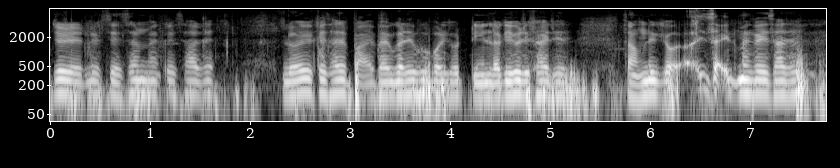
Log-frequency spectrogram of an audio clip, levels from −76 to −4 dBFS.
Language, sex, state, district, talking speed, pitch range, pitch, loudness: Hindi, male, Madhya Pradesh, Katni, 195 wpm, 115-125 Hz, 120 Hz, -16 LUFS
